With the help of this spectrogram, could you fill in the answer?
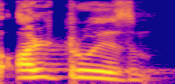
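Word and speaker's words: altruism: तो अल्ट्रुइज्म, अल्ट्रुइज्म यहाँ पे जेड की तरह प्रोनाउंस होता है, ये एस की तरह प्रोनाउंस नहीं होगा, है ना।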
